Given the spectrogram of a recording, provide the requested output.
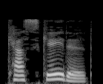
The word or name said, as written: cascaded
